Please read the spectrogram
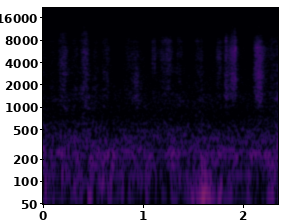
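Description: Faint scratching of a pen tracing around a pattern on upholstery material, with a slightly louder rub about one and a half seconds in.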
